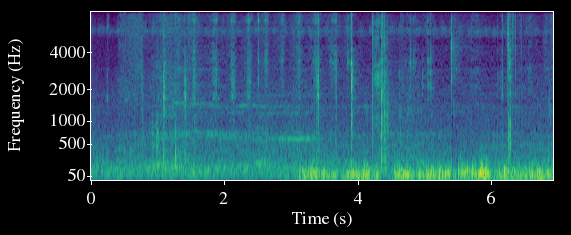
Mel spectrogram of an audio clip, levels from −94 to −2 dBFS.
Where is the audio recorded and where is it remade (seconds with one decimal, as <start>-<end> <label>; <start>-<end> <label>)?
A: 0.0-0.4 remade; 0.4-1.4 recorded; 1.4-2.0 remade; 2.0-2.9 recorded; 2.9-4.2 remade; 4.2-5.1 recorded; 5.1-6.9 remade

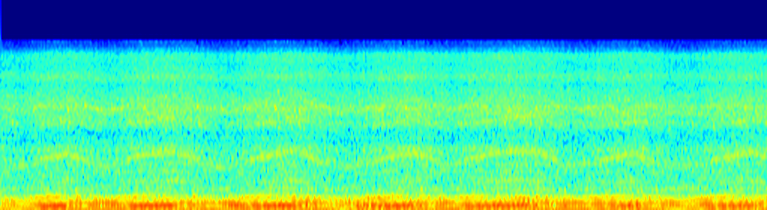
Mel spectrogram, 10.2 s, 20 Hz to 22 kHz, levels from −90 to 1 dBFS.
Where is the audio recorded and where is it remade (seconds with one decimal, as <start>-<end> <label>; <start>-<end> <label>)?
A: 0.0-4.6 recorded; 4.6-5.1 remade; 5.1-10.2 recorded

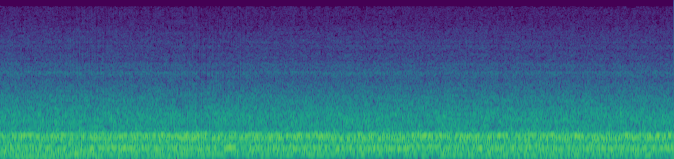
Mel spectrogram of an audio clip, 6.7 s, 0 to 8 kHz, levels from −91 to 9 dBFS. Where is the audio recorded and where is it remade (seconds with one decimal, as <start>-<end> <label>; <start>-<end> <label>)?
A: 0.0-0.7 recorded; 0.7-1.2 remade; 1.2-1.8 recorded; 1.8-2.5 remade; 2.5-6.7 recorded

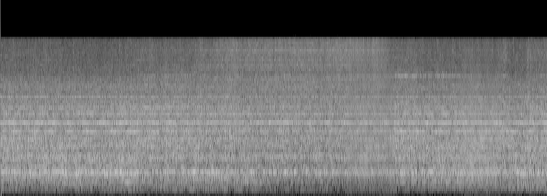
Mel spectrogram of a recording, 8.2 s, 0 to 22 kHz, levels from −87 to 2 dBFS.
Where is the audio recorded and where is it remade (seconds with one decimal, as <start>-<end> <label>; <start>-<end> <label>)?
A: 0.0-5.2 recorded; 5.2-5.9 remade; 5.9-6.9 recorded; 6.9-7.5 remade; 7.5-8.2 recorded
